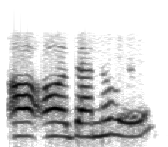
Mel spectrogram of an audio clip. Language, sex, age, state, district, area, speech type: Assamese, female, 18-30, Assam, Sivasagar, urban, conversation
